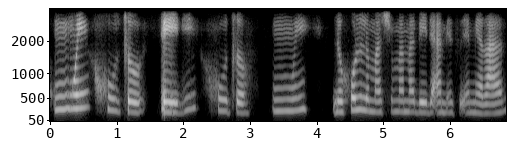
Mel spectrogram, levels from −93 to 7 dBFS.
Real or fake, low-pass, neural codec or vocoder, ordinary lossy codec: fake; 3.6 kHz; codec, 24 kHz, 0.9 kbps, DualCodec; none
